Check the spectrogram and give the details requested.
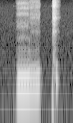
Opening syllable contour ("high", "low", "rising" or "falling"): rising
